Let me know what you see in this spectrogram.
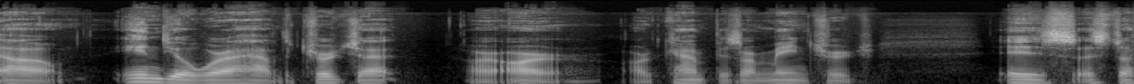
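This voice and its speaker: In a very clean recording with a silent background, a man with an American accent and a very deep, low pitch speaks at a moderate pace, using ordinary pitch variation and long, frequent pauses. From Southern California (Los Angeles, then Desert Hot Springs). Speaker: pastor. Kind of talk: testimony.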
